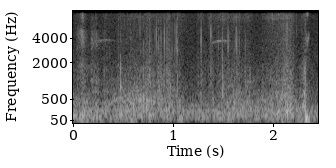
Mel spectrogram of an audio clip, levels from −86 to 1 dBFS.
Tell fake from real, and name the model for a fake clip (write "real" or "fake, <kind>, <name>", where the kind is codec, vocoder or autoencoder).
real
